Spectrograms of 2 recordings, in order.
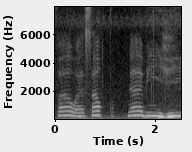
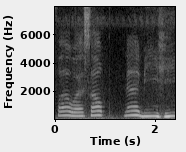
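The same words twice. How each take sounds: Both takes have the same delivery.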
